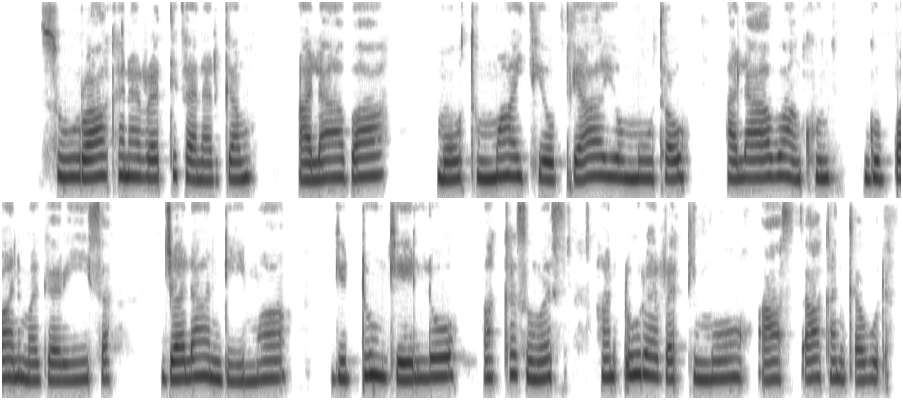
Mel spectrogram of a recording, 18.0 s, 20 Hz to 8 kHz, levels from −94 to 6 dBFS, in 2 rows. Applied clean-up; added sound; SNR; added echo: none; none; none; none.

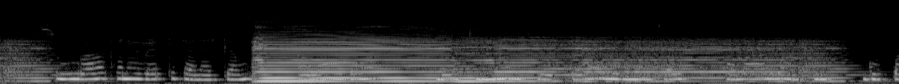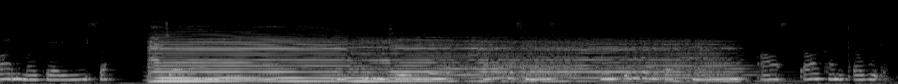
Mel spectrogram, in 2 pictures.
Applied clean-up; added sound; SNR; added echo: none; Bowed string instrument; -1 dB; reverberation time 0.3 s.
